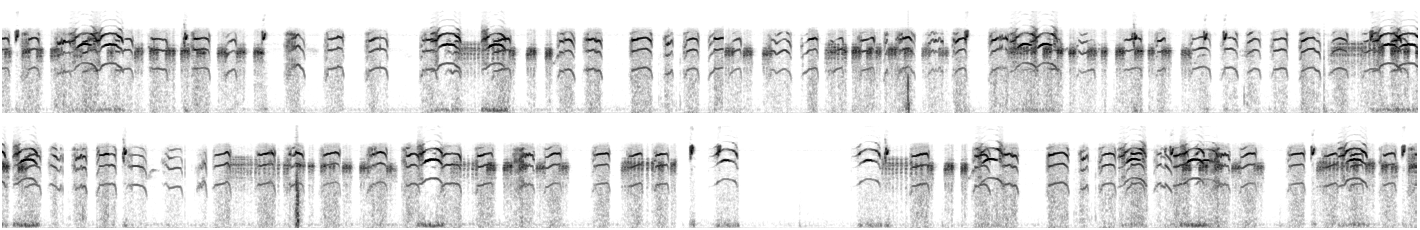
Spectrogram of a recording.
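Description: Bird-lure recording of small birds calling in a dense, busy mix of fast high chirps and trills. It layers a sirtu's rattling 'ngekrek' call, an olive-backed sunbird's noisy chattering and a black-naped monarch's 'kejepit' call, the alarm of a bird caught or pinched, which is meant to draw wary small birds down. The calling breaks off briefly about three-quarters of the way through.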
